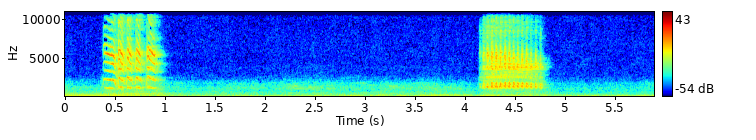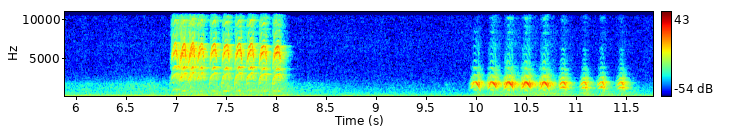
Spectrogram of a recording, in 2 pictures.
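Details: Greater green leafbird mimicking other birds, captured two days earlier: four separate phrases, a short high note burst, a buzzy chatter, a rapid high rattle, then a lower, slower pulsed rattle.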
